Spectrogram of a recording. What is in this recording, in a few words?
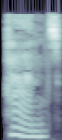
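"hands", English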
